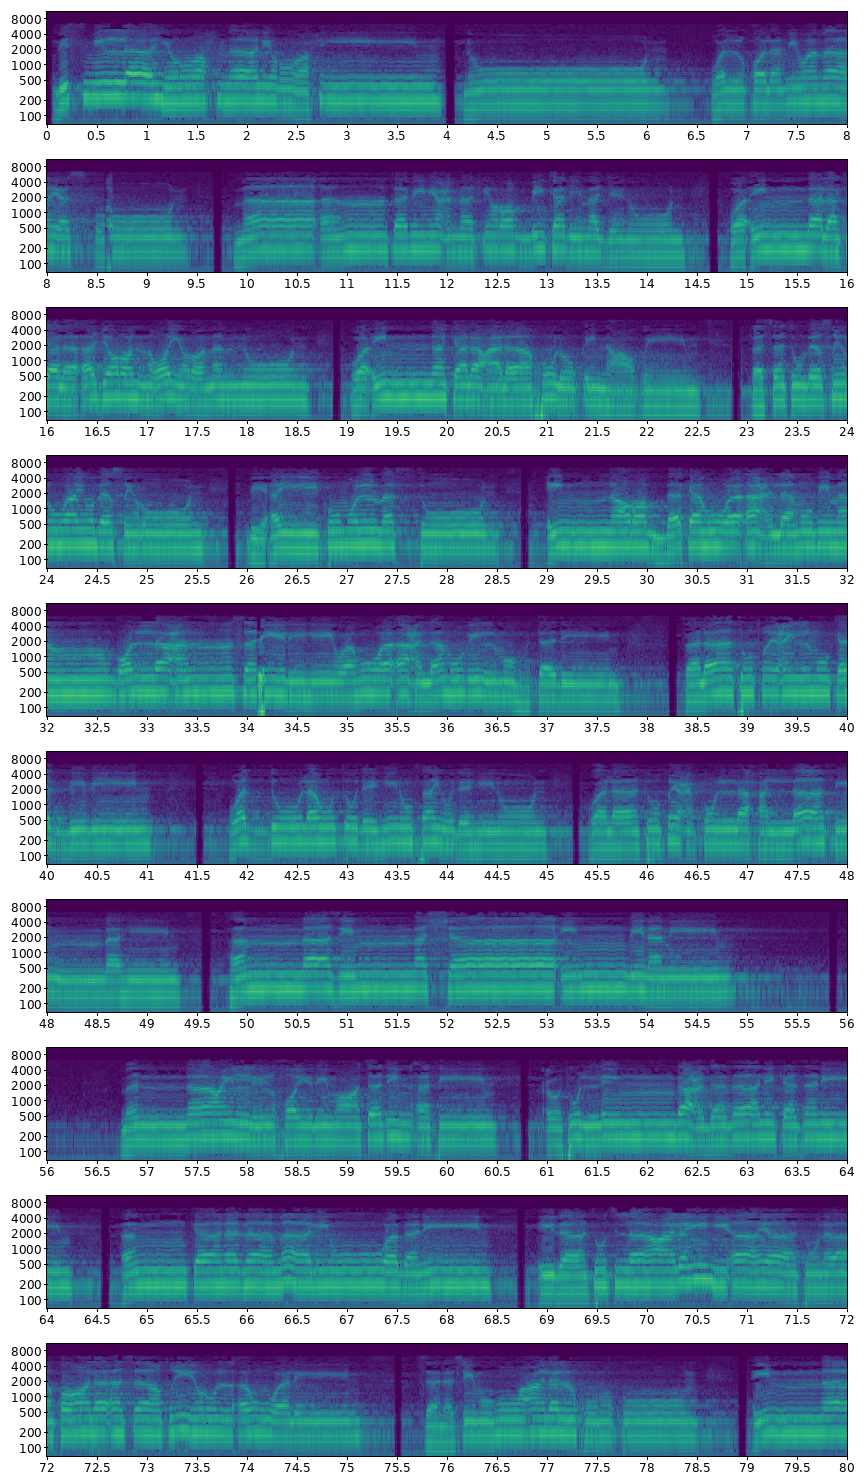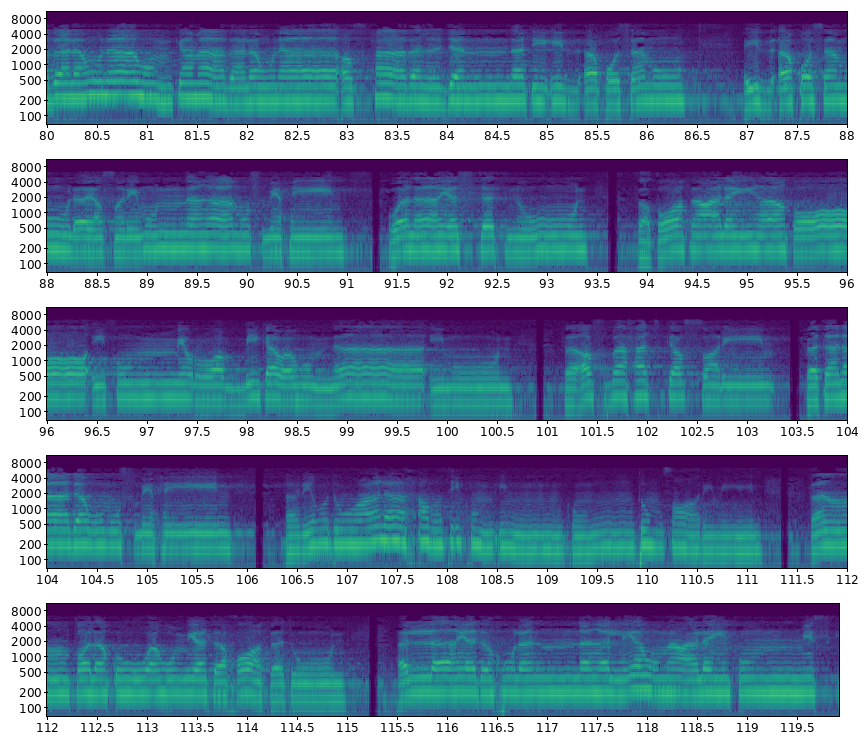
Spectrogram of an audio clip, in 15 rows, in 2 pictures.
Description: تحميل : 68. سورة القلم / القارئ الشاطري / القرآن الكريم / موقع يا حسين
